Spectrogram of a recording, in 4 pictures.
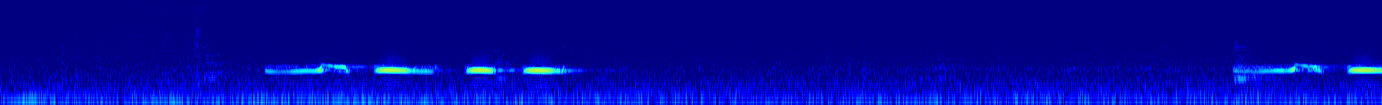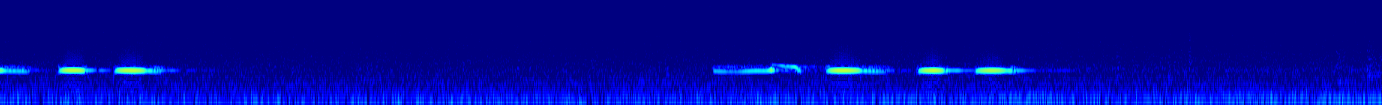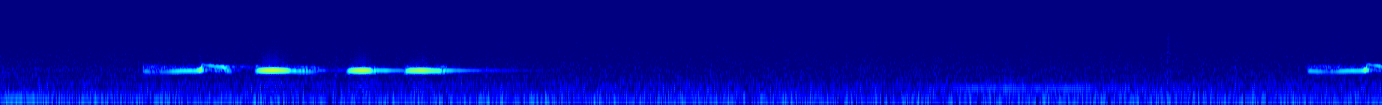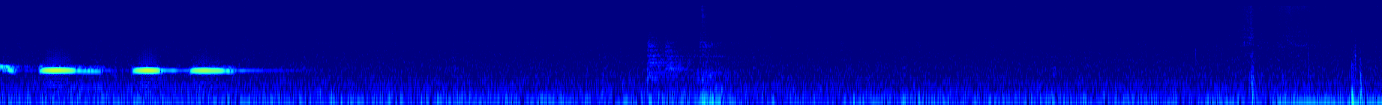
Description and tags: A gently cooing mourning dove with a few refrains.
